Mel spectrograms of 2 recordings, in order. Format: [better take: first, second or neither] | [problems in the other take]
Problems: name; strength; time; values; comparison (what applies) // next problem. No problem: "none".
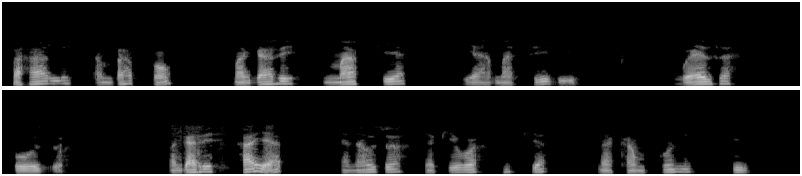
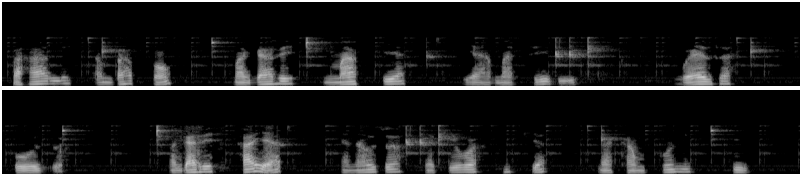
first | background sound (Drip); 15 dB below the speech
